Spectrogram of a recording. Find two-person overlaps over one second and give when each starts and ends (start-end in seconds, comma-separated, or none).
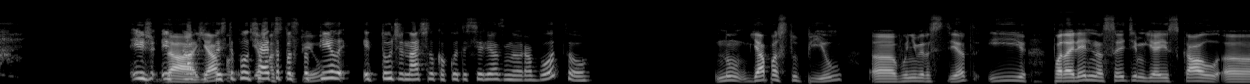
1.5-3.3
